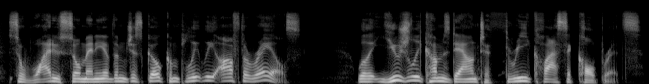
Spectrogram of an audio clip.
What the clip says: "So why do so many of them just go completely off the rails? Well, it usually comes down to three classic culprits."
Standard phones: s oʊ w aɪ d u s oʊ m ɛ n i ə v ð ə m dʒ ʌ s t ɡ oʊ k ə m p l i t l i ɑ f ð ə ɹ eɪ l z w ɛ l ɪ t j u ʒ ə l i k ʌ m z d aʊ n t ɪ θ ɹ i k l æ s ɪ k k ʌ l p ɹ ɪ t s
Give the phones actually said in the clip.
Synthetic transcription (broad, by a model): s oʊ w aɪ d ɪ s oʊ m ɛ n i ə v ð ə m dʒ ʌ s ɡ oʊ k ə m p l i t l i ɑ f ð ə ɹ eɪ l z w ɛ l ɪ t j u ʒ l i k ʌ m z d aʊ n t ɪ θ ɹ i k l æ s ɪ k k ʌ l p ɹ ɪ t s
